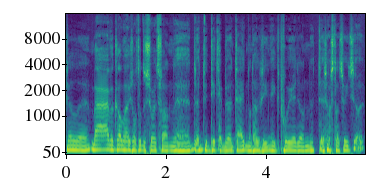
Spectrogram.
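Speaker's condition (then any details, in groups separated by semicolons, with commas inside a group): Parkinson's disease; progressive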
